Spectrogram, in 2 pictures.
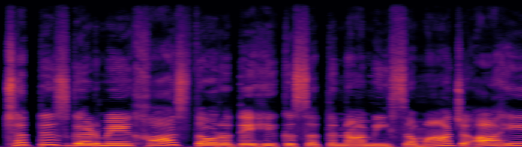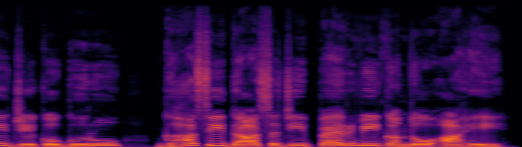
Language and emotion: Sindhi, neutral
